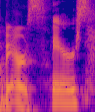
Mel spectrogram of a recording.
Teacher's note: it's a little bit more like open and back and up with the vowels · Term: Chicago accent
